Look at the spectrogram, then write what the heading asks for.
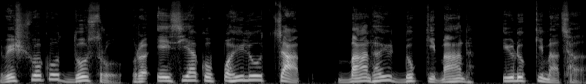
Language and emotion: Nepali, neutral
